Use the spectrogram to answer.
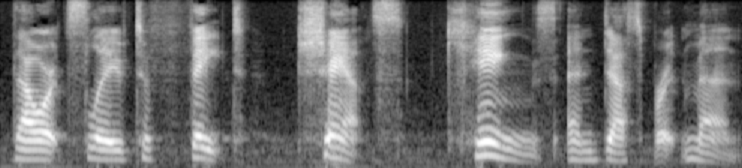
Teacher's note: you have several stresses in a row there in the middle of that line and then peric foot is when a syllable or two kind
